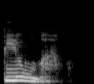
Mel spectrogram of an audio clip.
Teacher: Pluma, sílaba tónica, la otra sílaba átona. Me preguntan por el acento la mayor fuerza de voz. Digo que es plu de pluma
